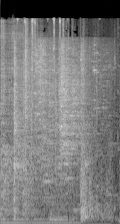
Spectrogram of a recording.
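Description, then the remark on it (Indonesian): Plates fall and crash, shattering in a loud burst as a woman jumps onto a table, with sharp ceramic impacts near the start and again toward the end amid scattered clattering fragments. No one speaks. “Piring-piring pun berjatuhan dan pecah.”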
